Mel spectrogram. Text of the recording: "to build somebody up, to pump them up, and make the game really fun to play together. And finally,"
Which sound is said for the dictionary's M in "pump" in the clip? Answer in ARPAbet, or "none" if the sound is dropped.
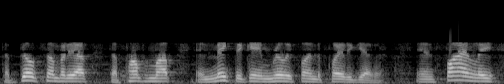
M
